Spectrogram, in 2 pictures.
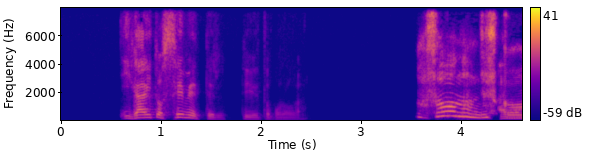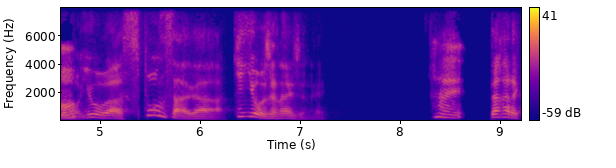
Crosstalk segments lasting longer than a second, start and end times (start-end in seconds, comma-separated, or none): none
